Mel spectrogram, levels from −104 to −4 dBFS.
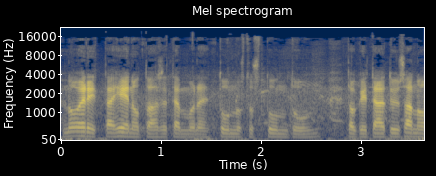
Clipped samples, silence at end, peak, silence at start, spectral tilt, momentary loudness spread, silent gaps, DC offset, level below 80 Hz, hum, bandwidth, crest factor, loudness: under 0.1%; 0 s; 0 dBFS; 0 s; -1 dB/octave; 19 LU; none; under 0.1%; -58 dBFS; none; 17.5 kHz; 24 dB; -22 LUFS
